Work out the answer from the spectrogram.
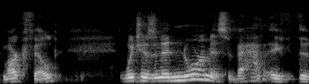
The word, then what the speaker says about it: Marchfeld: call the Markfeld, or in English it looks like Marchfeld, but they pronounce it Markfeld, which is an enormous it's not the vasty plains of France, it's the vasty fields of Austria.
